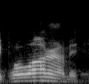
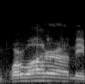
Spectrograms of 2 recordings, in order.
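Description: First: Imitating the plea again, pitched high; mock scream repeated. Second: Imitating a stung guy pleading, pitched high; mock scream. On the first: Stung soldier begging again for water, mock high cry. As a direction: echo the panicked cry, lightly. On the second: Stung soldier begging for water, mock high cry. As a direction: retell his panicked cry, lightly. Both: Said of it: "he hears this one guy screaming".

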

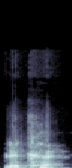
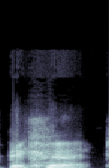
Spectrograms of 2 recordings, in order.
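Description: First: "record" as REC-ord, opening on a stressed "rek"; stress on first syllable. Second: "record" as ri-CORD, the verb form; light "ri", weight on the end of "record"; stress on second syllable. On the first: Presenter contrasts noun with verb, first-syllable stress. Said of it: "คำนามอ่าน". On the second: Presenter contrasts verb with noun, second-syllable stress. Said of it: "ส่วนคำกริยาอ่าน". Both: Shown as a demonstration.

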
